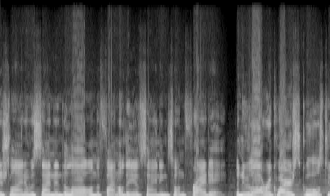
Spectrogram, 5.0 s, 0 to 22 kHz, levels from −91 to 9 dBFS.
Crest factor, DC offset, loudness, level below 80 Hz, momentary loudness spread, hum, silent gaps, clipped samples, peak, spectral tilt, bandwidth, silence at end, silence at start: 12 dB; 0.2%; -15 LUFS; -44 dBFS; 5 LU; none; none; under 0.1%; -2 dBFS; -5 dB/octave; 18.5 kHz; 0 s; 0 s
